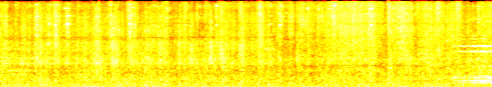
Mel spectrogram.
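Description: Loaded freight wagons rolling past close by, their wheels and couplings rattling and clattering in a dense run of clicks over a low rumble. Music comes in near the end.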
